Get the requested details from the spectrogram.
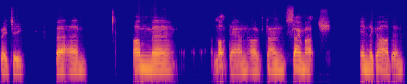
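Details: Adult with aphasia after a stroke who says his speech is now much improved, speaking with aphasia.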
